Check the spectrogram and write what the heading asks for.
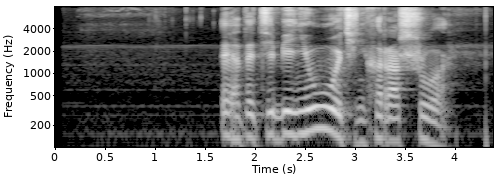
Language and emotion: Russian, angry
